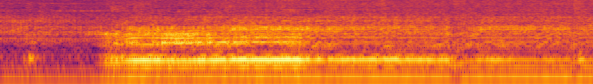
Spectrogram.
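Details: Craftsman two-stroke weedeater with an attachment fitted for drag, idle screw set low; buzz climbs on throttle, sags briefly, then picks back up, like stalling before it kicks in. Hesitation on acceleration, cause unconfirmed.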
